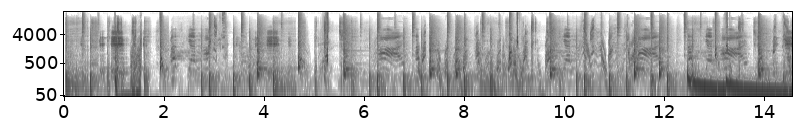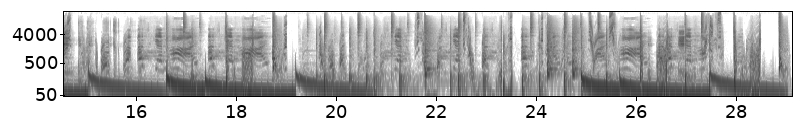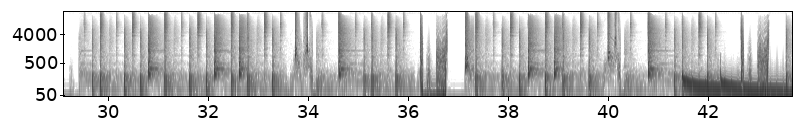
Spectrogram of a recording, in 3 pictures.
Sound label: Scratch it, Drum and Noise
